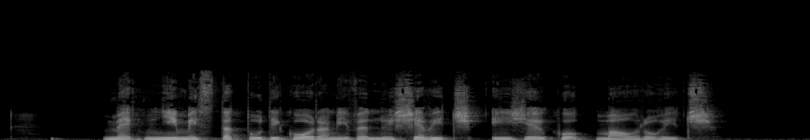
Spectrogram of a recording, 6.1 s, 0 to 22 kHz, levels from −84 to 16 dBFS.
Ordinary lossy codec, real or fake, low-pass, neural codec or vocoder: none; fake; 10.8 kHz; codec, 24 kHz, 0.9 kbps, WavTokenizer, medium speech release version 1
